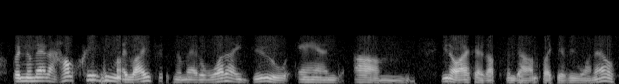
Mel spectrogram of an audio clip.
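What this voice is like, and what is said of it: Boston accent. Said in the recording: “I'm originally from Boston, as you can hear the Boston accent”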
